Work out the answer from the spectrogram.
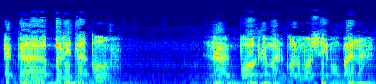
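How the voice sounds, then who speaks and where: A man's voice: a little high, level tone, brisk, background noise, natural voice. A man with a Cebuano Filipino accent acting an earnest, persistent suitor and old schoolmate in an audio drama. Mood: friendly, probing. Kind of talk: radio drama dialogue.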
